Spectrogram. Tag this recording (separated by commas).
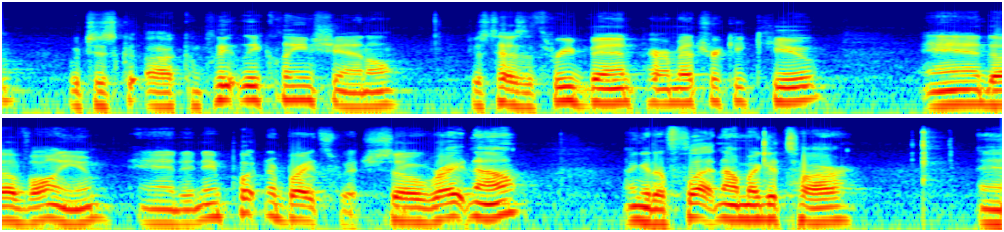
Speech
